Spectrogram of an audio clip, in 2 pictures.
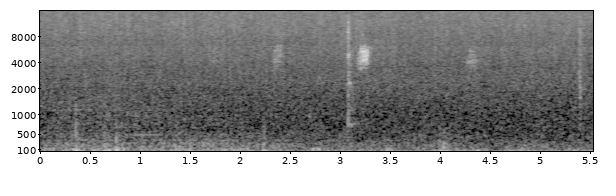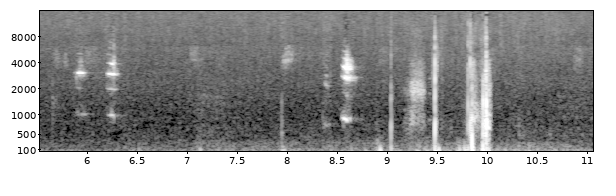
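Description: A British Shorthair cat chatters at birds in short, clicking, chirpy bursts between quiet pauses.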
